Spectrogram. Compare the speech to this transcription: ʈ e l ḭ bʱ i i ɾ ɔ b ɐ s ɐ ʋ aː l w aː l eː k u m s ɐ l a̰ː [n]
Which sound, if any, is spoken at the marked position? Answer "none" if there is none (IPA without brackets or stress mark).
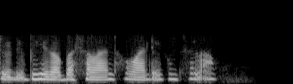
m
